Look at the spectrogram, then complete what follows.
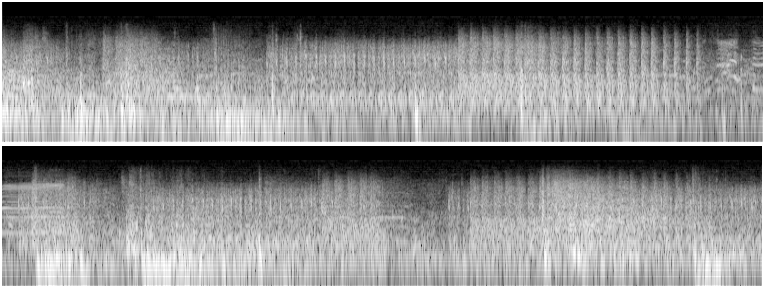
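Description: Battle sound: automatic gunfire in rapid, fast-repeating bursts mixed with scattered shots. The firing is densest a few seconds in and again near the end.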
